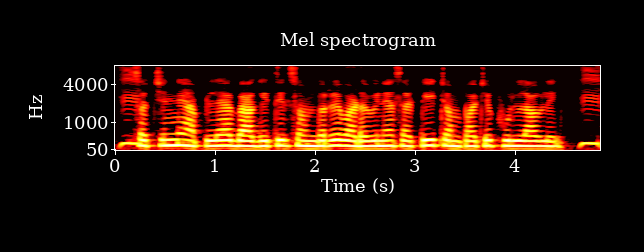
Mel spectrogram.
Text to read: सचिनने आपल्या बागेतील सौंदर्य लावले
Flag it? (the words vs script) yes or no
yes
